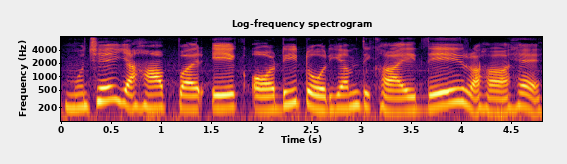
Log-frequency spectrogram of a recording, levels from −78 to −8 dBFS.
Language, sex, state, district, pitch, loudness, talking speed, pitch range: Hindi, female, Madhya Pradesh, Katni, 200 Hz, -12 LUFS, 110 wpm, 180-215 Hz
